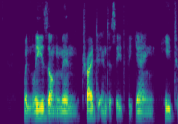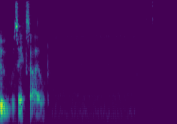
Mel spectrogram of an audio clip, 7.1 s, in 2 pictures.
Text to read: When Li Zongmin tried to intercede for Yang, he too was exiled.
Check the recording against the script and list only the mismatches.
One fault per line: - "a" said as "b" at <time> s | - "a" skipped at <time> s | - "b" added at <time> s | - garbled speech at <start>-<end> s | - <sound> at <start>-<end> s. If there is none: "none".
none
